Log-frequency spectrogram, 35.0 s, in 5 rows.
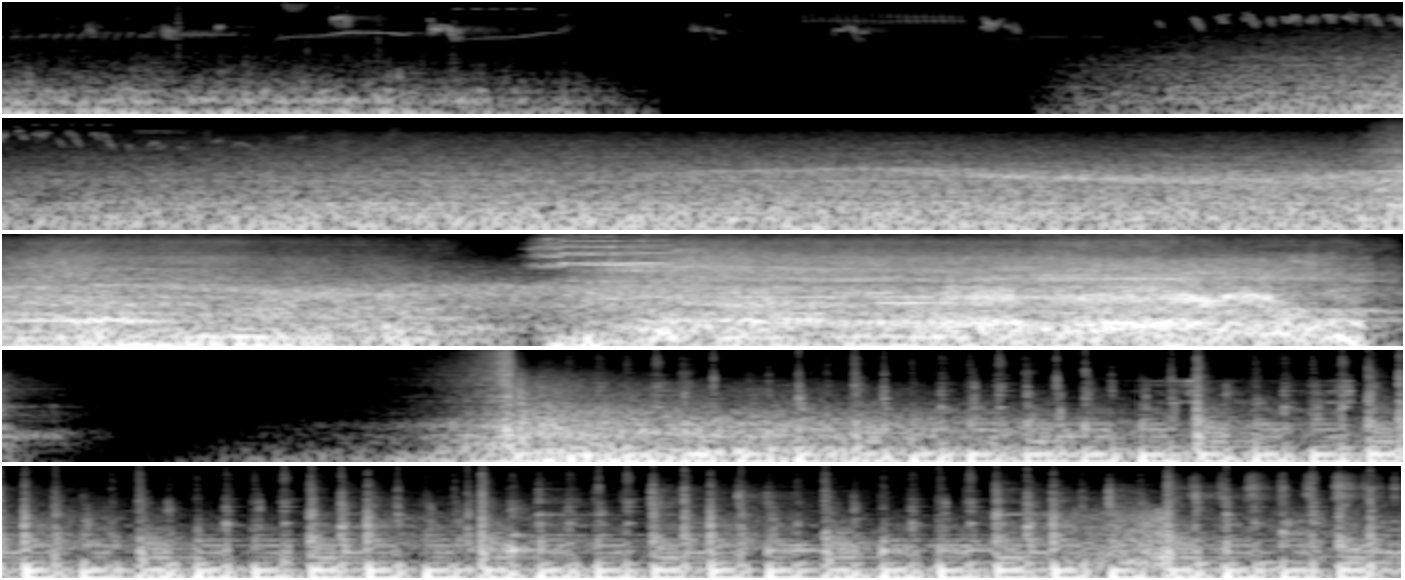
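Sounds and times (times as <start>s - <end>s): birds chirping: 0.0s - 9.6s, 13.6s - 21.3s
low rumble: 10.2s - 21.2s, 22.4s - 31.1s
rumbling noise bending in pitch: 13.6s - 21.4s.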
